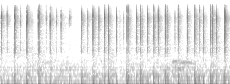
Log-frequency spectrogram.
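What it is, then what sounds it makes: Paperback book tapped with long nails. Long fake nails tap rapidly on the spine, back cover and front cover of a paperback New York guidebook. The taps are sharp, bright clicks with almost no ring and little low end, coming in a quick, uneven patter with a brief pause partway through.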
